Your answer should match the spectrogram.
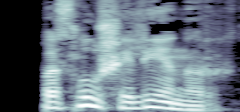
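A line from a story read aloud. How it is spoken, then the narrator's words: Calm, thoughtful. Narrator (Russian): старался говорить спокойно и вдумчиво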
